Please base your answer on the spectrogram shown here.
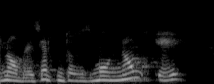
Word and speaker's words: est: Entonces, mon nom est, recordemos que acá no pronunciamos la S.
